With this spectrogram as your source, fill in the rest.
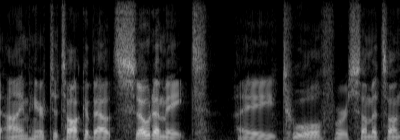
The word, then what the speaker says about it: SOTAmāt: of these things into this new tool called sodomate and it's spelled funny because it's actually a phone number and that's the seven digits of the phone numbers soda mate and I didn't have an e to make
